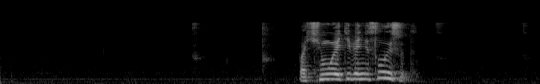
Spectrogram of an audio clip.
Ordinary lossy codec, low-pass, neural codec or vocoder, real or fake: none; 7.2 kHz; none; real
